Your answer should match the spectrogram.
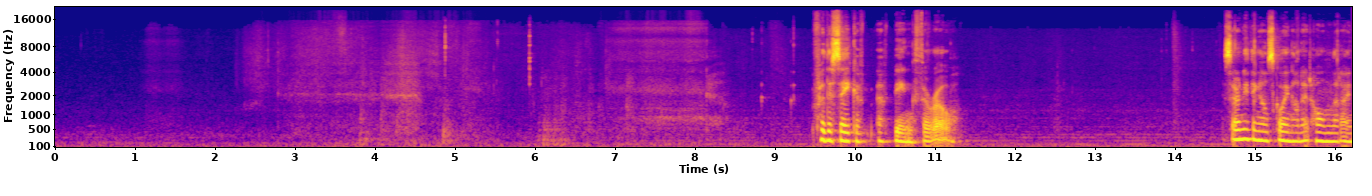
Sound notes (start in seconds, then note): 2.8 Dr. Tawny breathes uneasily; 11.7 tense music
